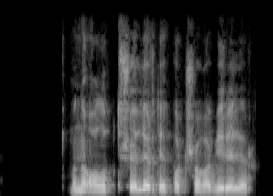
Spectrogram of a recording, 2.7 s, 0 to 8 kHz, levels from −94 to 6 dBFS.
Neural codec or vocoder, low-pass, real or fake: none; 7.2 kHz; real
